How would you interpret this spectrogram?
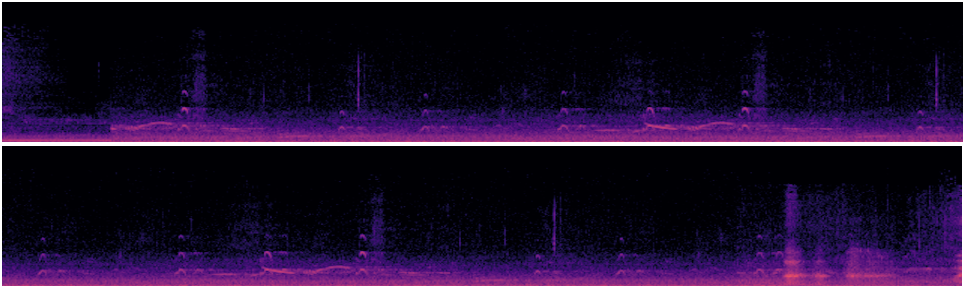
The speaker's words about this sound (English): Coot. That squeak.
